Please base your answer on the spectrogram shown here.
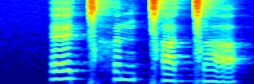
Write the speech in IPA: ɛ ǀʰ ə n ǀ a ɡ͡ǀ a

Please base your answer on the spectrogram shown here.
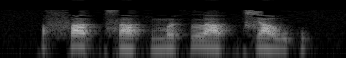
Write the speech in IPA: f a˦˥ t̚ s a˨˩ t̚ m ə˦˥ t̚ l a˨˩ t̚ t͡ɕ a̰˧˨ w ʔ

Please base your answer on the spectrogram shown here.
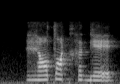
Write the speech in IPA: ɦ ɛ tˤ u kʰ ə ɡ e

